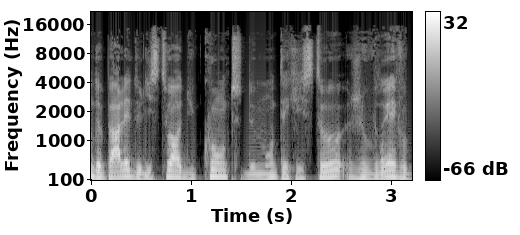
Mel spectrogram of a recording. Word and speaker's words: compte: ensuite il y a l'orthographe du mot compte C o m p T e ici ça veut dire le calcul l'action du verbe compté 1 2 3 et cetera donc la lettre P est muette et enfin il y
